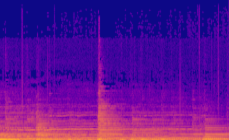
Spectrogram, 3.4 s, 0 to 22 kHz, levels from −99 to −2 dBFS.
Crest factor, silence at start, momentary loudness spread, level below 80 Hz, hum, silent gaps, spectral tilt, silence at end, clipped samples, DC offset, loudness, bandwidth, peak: 16 dB; 0 s; 5 LU; -46 dBFS; none; none; -7 dB/octave; 0 s; under 0.1%; under 0.1%; -31 LUFS; 9.6 kHz; -14 dBFS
